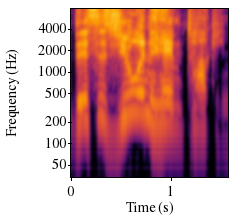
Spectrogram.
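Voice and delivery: ordinary delivery

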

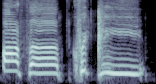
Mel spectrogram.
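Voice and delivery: high, loud urgent cry; wife's high-pitched holler. A narrator's reading. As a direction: shout for him to hurry. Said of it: "cried Missus Weasley".

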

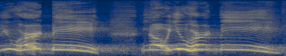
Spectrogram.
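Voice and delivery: put-on slow, high childish whine; whiny child quarrel. Family members blame each other, in a slow, high childish whine. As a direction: whine it back like bickering kids.

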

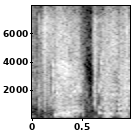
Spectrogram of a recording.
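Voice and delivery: high, loud, entitled Karen voice. Retold or imitated. Mock Karen calling a waiter over in a pub, high and loud. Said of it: "I turned into a Karen".

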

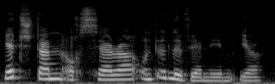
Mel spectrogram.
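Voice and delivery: ordinary delivery, nothing marked

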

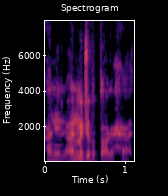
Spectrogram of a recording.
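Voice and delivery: mumbled, quick, evasive denial; a lightly voiced sheepish apologist backing off; mock defensive denial. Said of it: "حيقول لك لا،".

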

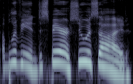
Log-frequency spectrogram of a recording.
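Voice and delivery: high, loud hammed-up scream of dark words; mock screaming. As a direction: shriek each word like a tiny doom goddess. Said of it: "she's like".

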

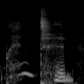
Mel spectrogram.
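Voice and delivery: ordinary delivery, nothing marked

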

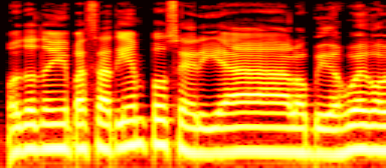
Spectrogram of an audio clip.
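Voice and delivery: ordinary talk, nothing marked

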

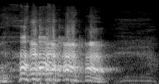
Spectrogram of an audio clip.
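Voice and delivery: big burst of laughter; loud laugh. Real, not acted. Big laugh after story.

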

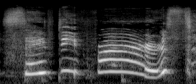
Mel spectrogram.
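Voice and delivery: a mother parodying her family's safety catchphrase, high squeak; mock catchphrase. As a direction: drag it out like a fussy kid's motto. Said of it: "is, like, my catchphrase in this house".

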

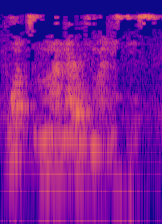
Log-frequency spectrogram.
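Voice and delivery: low, hushed wonder; awed disciples. Acted. Disciples amazed at Jesus calming the sea, hushed. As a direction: marvel quietly at him. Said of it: "they said".

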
